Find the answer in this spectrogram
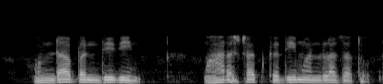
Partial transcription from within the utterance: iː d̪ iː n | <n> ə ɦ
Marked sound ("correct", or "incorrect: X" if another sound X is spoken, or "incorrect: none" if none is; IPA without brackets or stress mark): incorrect: m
